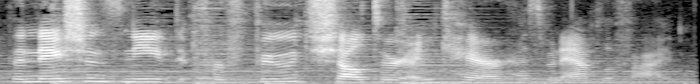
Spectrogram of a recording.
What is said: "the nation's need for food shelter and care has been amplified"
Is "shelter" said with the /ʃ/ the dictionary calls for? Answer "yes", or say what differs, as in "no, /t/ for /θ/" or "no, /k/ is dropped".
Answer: yes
